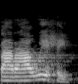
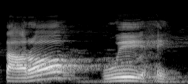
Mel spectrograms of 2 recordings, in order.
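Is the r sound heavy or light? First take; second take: light; heavy. First: The r is said light and thin, like ra. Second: The r is said heavy and full, like ro. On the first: The speaker calls it wrong. "bukan tarawihi" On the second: The speaker calls it right. "pakai ro bukan pakai ra"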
